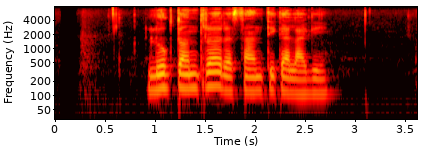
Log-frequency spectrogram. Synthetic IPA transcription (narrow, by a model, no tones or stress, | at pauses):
lokt̪ʌnt̪rʌɾʌsant̪ikalaɡi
